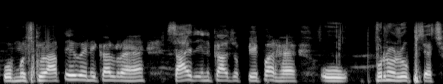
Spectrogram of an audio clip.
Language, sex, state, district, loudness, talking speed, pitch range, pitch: Hindi, male, Bihar, Samastipur, -15 LUFS, 230 wpm, 170-195 Hz, 180 Hz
